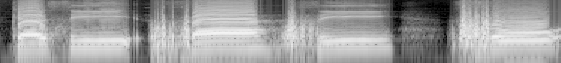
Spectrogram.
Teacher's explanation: Hati-hati dalam melafalkan huruf si, karena di sini jangan dibaca kasiro. Sering terjadi kesalahan yaitu membacanya dengan kasiro, dengan sin. Padahal di sini adalah huruf sa. Untuk menyempurnakan makhraj daripada huruf sa, kita harus mengetahui posisinya dulu, tempat keluar hurufnya, yaitu ada di mana ujung lidah kita menempel dengan gigi sari atas.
